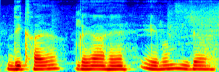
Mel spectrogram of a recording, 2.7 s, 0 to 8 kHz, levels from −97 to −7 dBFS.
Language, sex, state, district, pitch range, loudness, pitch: Hindi, male, Bihar, Patna, 140-150 Hz, -15 LUFS, 140 Hz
